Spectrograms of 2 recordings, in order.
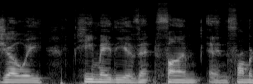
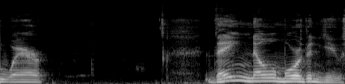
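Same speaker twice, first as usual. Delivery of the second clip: ordinary talk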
